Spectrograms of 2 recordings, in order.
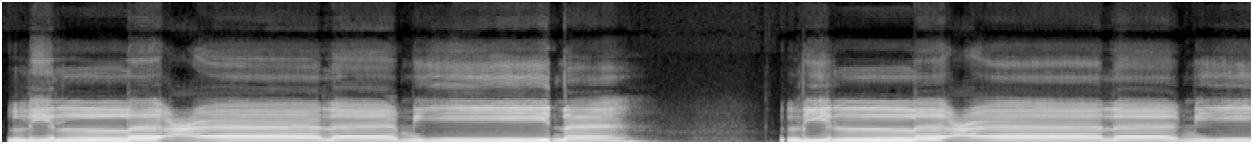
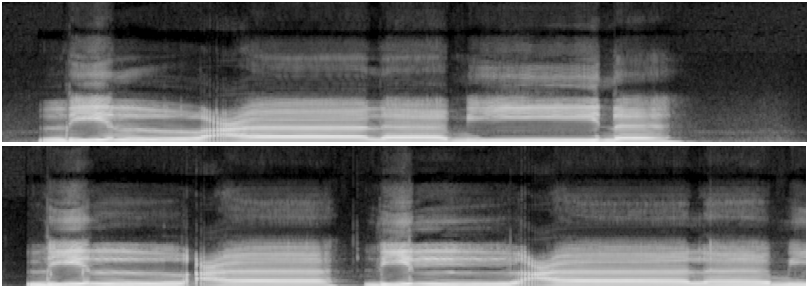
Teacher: Karena lamnya belum beres dilafalkan, sudah dilepas makhrajnya. Harusnya tunaikan dulu lamnya, masuk baru baca ain.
